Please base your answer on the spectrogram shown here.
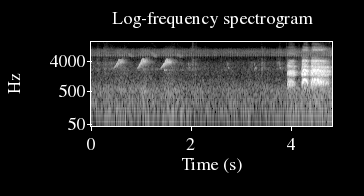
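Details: Red junglefowl used as a decoy to lure wild junglefowl. Three short rising chirps sound about half a second apart. After a pause comes a loud, rough, multi-part crow in stuttered bursts.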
